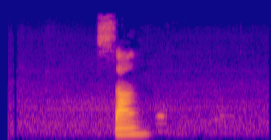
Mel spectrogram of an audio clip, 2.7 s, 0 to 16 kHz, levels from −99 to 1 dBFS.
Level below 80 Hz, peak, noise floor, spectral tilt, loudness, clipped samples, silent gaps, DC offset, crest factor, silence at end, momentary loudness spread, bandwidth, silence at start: -76 dBFS; -4 dBFS; -61 dBFS; -4.5 dB/octave; -26 LUFS; under 0.1%; none; under 0.1%; 28 dB; 1.1 s; 25 LU; 11.5 kHz; 0.95 s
